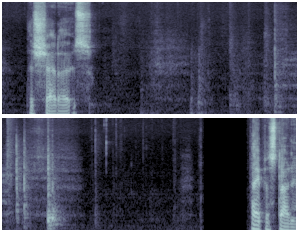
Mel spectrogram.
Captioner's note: silence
